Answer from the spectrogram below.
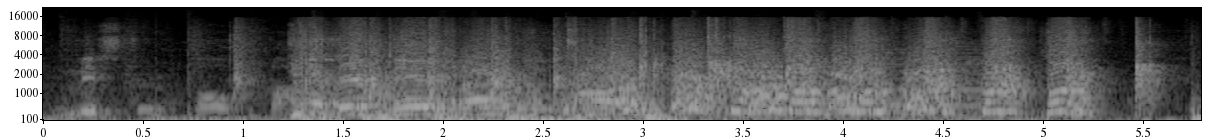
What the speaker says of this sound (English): man a round of applause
